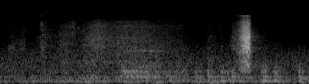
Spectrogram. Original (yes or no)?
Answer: yes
